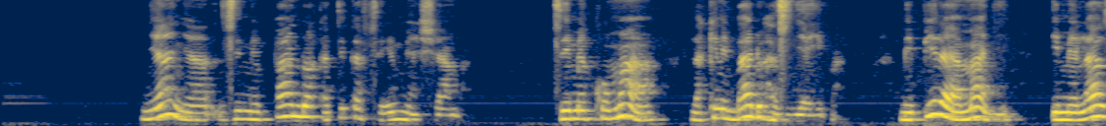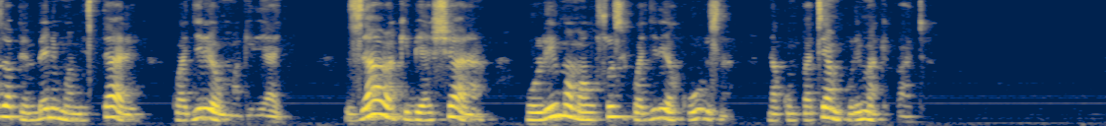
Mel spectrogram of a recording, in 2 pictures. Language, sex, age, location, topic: Swahili, female, 36-49, Dar es Salaam, agriculture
